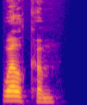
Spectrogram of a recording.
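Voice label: "welcome" British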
